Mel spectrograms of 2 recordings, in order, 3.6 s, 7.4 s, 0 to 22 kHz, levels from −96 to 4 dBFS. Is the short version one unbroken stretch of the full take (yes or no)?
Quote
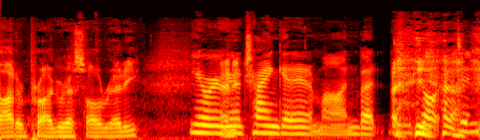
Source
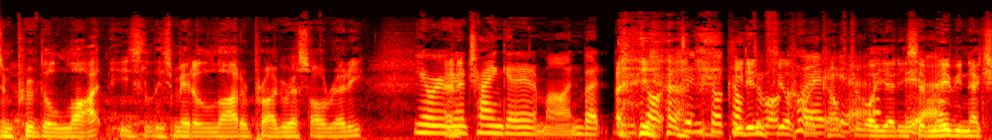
yes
